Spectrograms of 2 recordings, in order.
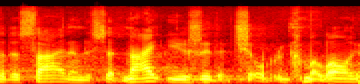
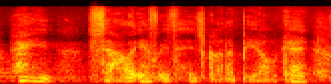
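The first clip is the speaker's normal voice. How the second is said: whispered, much softer reassurance; whispered comfort; 3 semitones higher, 14 dB quieter than usual. Retold or imitated. Older brother comforting sister in the closet, whispered. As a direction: whisper to a sibling hiding in a closet. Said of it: "as they hide".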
